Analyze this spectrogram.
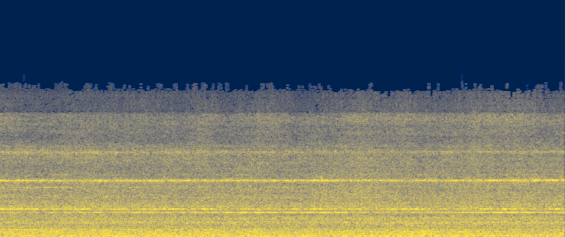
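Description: An aircraft engine whines and roars steadily nearby.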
